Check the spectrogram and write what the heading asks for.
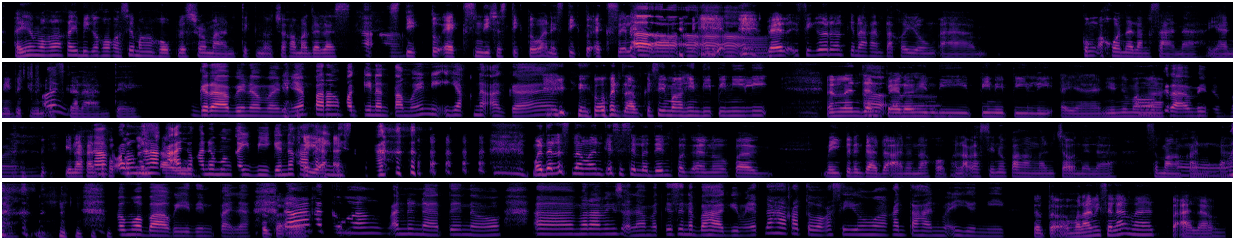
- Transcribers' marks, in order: laugh; chuckle; other background noise; laugh; laughing while speaking: "Yung One Love"; in English: "One Love"; chuckle; laughing while speaking: "ayan"; laugh; laugh
- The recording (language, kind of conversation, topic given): Filipino, podcast, Anong kanta ang lagi mong kinakanta sa karaoke?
